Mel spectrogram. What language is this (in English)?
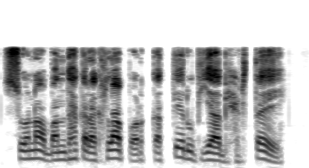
Maithili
